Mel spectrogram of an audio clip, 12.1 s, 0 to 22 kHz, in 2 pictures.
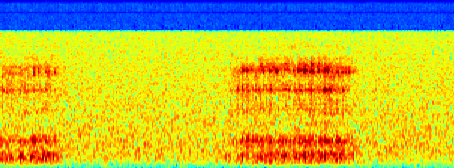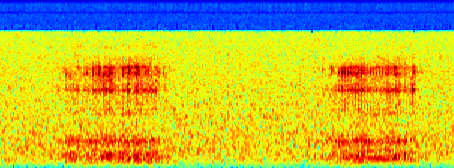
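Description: Rhythmic snoring on each breath in, about 17 breaths a minute, with quiet pauses between.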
